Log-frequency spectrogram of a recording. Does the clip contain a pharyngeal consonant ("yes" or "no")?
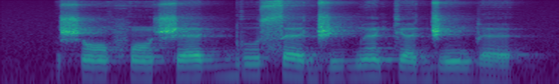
no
